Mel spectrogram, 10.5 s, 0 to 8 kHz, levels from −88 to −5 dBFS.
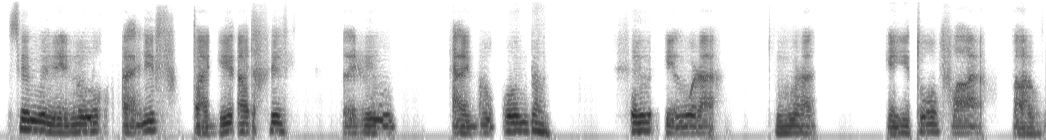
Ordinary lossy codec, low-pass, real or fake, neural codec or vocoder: none; none; fake; codec, 16 kHz, 0.5 kbps, FreqCodec, smaller model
